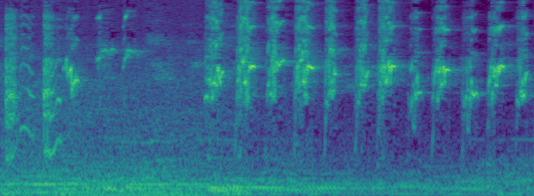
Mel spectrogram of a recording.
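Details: Javan myna in full, noisy song: a few squeaky whistles open the phrase, then harsh chack notes repeat about two and a half times per second, each with a whistled overtone.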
